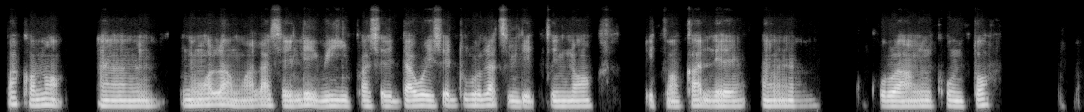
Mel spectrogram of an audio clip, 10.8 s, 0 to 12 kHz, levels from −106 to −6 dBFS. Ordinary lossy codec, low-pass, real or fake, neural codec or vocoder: Opus, 24 kbps; 7.2 kHz; fake; codec, 16 kHz, 4.8 kbps, FACodec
